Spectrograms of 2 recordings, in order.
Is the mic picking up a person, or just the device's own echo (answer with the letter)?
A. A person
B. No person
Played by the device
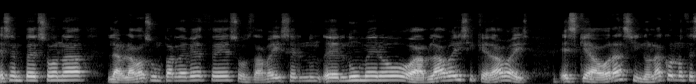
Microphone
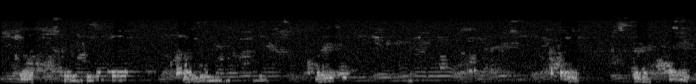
B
